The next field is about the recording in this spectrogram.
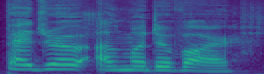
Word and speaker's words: Almodovar: Pedro Almodovar.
